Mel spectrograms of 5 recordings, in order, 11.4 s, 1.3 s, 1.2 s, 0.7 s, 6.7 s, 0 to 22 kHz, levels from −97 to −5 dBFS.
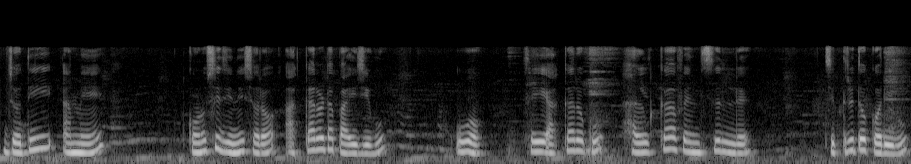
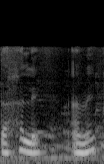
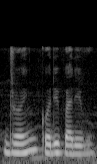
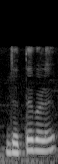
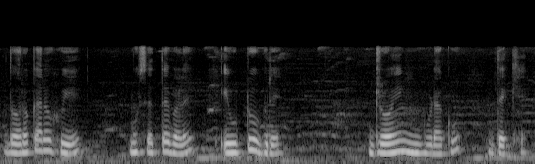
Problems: constant background noise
